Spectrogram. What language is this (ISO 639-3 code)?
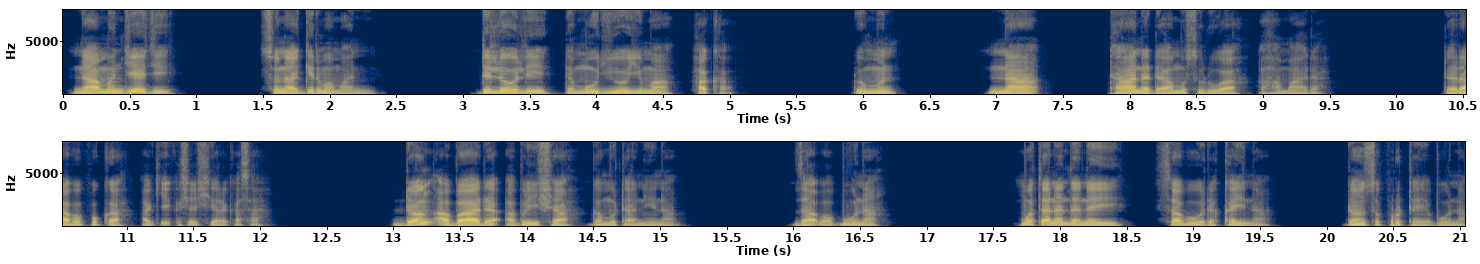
hau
